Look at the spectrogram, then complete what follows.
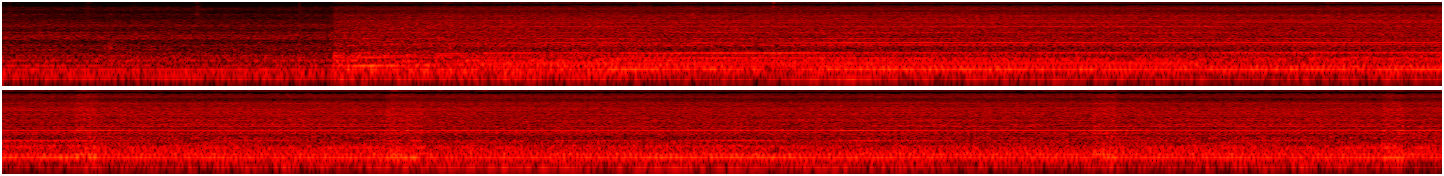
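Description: Boom truck's engine running with the crane hydraulics working. About three seconds in it steps up to a higher, steady speed with a constant hum, as the GIUFFRE telescopic crane boom is lowered and extended.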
